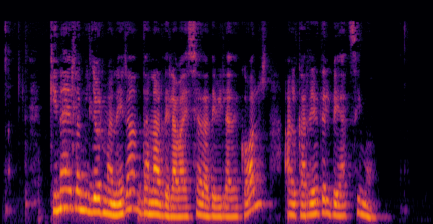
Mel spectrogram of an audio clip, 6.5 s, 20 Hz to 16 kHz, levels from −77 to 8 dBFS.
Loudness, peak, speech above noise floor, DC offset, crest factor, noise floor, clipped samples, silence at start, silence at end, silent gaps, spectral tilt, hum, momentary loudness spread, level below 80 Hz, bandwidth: -15 LUFS; 0 dBFS; 42 dB; under 0.1%; 16 dB; -56 dBFS; under 0.1%; 0.05 s; 0.85 s; none; -6.5 dB/octave; none; 9 LU; -56 dBFS; 11.5 kHz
